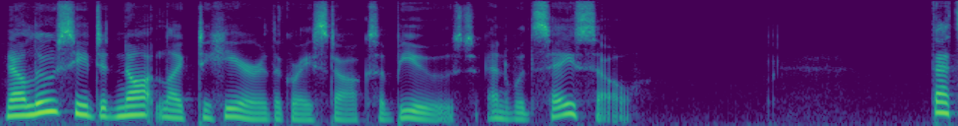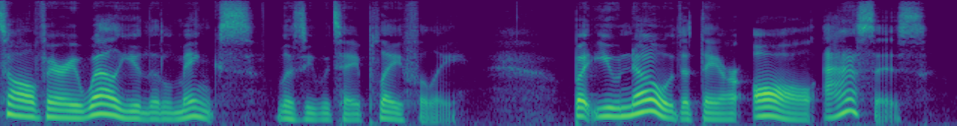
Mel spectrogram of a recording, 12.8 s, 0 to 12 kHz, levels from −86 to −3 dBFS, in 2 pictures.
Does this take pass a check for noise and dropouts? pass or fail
pass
